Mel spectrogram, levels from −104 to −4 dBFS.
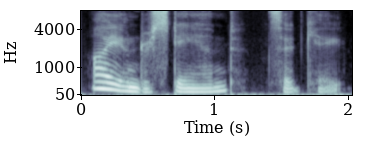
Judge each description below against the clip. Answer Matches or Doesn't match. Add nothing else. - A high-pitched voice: Doesn't match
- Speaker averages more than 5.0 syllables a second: Doesn't match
